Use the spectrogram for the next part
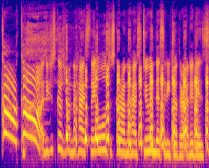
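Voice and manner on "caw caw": high, much higher cawing like a crow; mock crow calls, pitched way up; crow caw imitation. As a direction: caw like a kid playing crow. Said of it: "And just going".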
